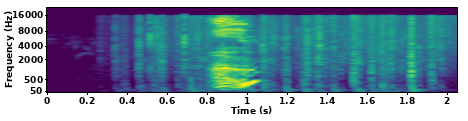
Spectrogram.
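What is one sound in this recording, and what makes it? A cartoon dog gives a short, cheerful woof.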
